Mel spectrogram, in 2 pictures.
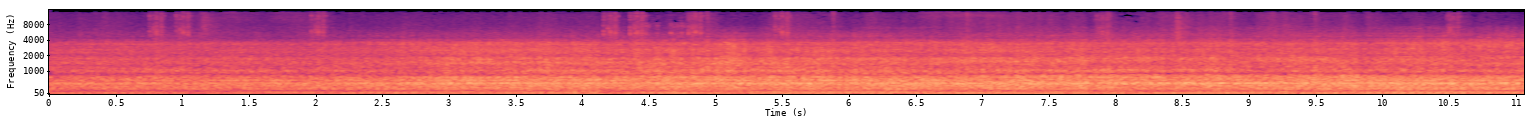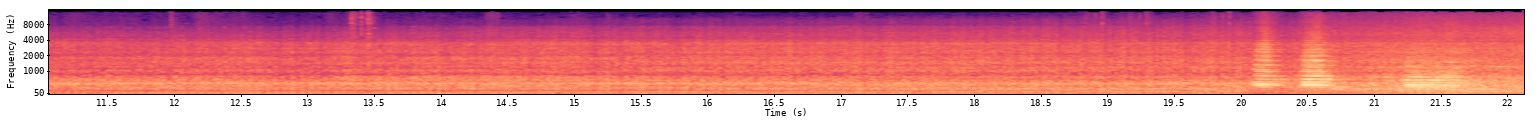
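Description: Reading and Northern diesel-hauled passenger train approaching, its engine and rail noise growing louder over the first few seconds and then holding steady. Near the end, as the locomotive passes close by, its horn sounds three blasts: two short and one longer.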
